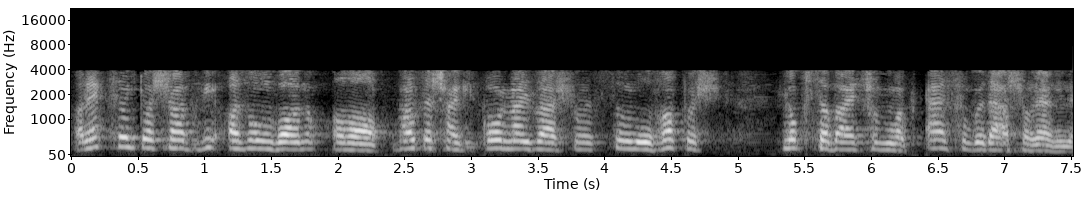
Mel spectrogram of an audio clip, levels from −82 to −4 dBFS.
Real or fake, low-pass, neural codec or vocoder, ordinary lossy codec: fake; 7.2 kHz; codec, 24 kHz, 0.9 kbps, WavTokenizer, medium music audio release; AAC, 16 kbps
